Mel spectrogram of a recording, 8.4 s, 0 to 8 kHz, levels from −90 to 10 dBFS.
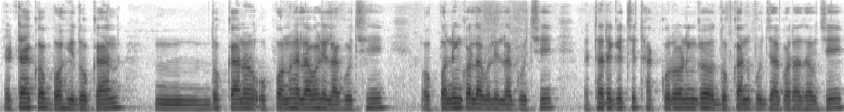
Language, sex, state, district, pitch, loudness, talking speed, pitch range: Odia, male, Odisha, Malkangiri, 120 Hz, -17 LUFS, 140 wpm, 115-125 Hz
